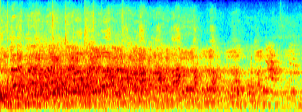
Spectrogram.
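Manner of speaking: long, high mock cackle; imitated cackling laugh. Waitress cracking up at her own line, long imitated laugh. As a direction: let a high laugh run on and on. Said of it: "She starts laughing".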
